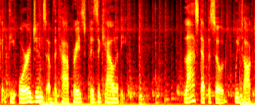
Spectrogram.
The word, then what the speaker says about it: Kapre: Their phonological alteration pronounced it Kapre.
